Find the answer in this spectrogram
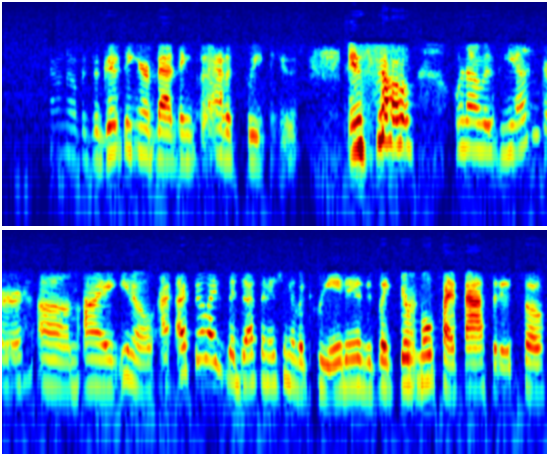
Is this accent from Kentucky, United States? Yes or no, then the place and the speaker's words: no; California, United States; So not just I'm from the Bay Area, so it's not just in this area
